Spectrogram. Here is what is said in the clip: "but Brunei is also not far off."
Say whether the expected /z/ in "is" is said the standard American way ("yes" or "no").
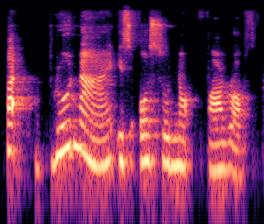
no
